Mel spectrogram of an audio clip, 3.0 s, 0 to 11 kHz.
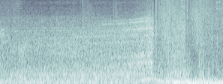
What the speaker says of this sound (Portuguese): Os B-17 são sacudidos enquanto a flak explode ao redor deles.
